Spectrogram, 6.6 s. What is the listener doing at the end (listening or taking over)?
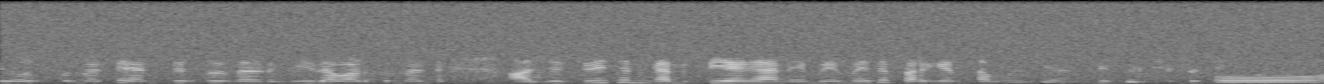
listening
